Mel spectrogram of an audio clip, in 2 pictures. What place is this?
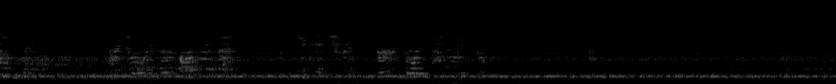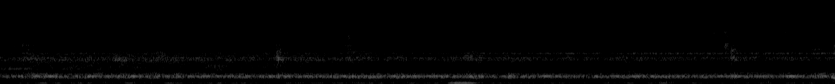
on a subway train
